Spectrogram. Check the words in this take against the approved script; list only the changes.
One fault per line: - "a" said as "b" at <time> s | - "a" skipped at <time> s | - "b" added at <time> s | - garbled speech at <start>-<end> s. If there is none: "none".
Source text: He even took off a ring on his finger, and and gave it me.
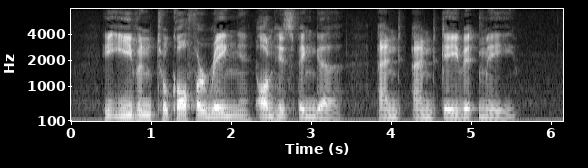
none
